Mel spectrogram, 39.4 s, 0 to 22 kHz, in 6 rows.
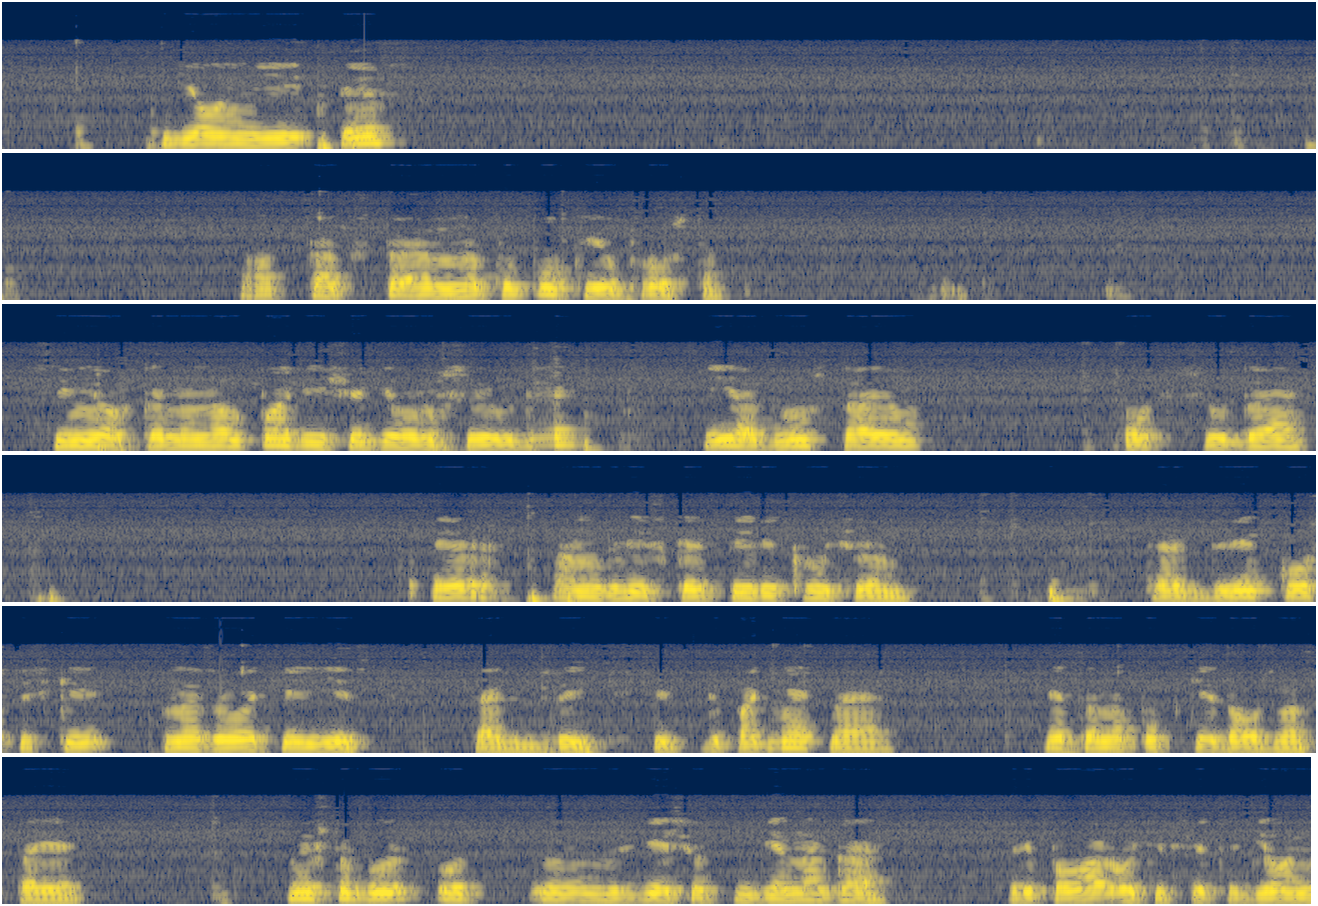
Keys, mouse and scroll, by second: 1.7 s, 6.6-8.1 middle drag, 9.3-11.4 middle drag, 13.4 KP_7, 15.7 shift+d, 18.6 click, 19.8 w, 22.4 r, 25.2-27.3 middle drag, 28.9 g, 31.8-33.8 middle drag.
